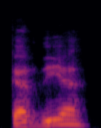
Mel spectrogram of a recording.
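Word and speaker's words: καρδία: Entonces dices, jo de autos, didáscalos, exei, ten, auten, harán, en, te, cardía, autou. Cardía, acento en la I.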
